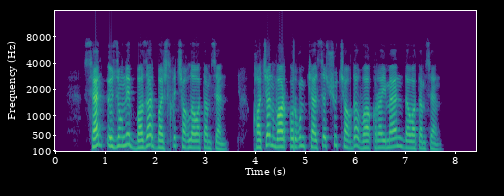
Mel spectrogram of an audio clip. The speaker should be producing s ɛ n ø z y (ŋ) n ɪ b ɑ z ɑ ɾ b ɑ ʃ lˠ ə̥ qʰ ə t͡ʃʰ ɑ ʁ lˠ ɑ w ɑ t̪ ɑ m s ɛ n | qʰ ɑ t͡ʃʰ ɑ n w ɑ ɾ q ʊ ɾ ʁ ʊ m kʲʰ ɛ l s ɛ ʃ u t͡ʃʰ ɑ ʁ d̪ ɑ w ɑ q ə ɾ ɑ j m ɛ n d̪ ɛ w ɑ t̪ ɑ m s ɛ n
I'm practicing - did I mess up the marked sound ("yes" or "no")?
no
